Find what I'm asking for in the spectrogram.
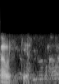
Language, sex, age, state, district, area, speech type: Assamese, male, 60+, Assam, Goalpara, rural, conversation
